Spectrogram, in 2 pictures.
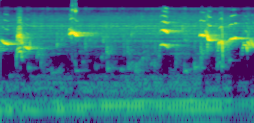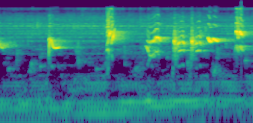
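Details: Greater green leafbird song aimed at getting other leafbirds to join in: scattered whistles and sharp slurred notes with short gaps, over a low droning hum.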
